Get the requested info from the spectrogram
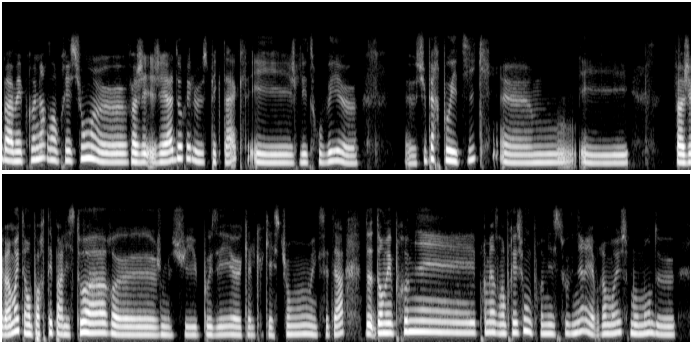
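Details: Adult woman speaking French; fluent speech.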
